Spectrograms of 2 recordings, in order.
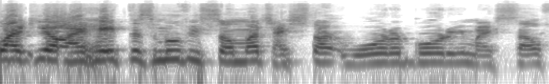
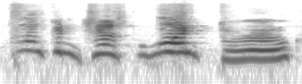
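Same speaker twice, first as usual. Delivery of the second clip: higher, fast-building angry rant, hammed up; retold furious rant; 10 semitones higher than usual. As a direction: replay the meltdown, voice pitched up. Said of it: "I was irate".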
